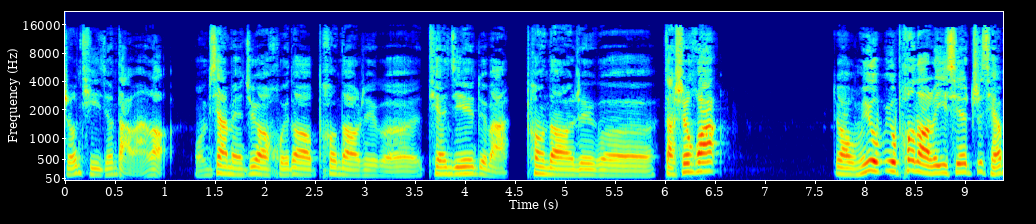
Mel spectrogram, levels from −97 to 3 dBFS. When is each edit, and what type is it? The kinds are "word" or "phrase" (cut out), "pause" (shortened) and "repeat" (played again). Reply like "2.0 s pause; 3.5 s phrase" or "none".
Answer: 4.5 s pause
